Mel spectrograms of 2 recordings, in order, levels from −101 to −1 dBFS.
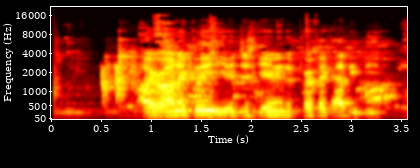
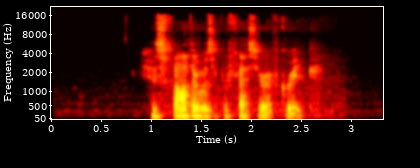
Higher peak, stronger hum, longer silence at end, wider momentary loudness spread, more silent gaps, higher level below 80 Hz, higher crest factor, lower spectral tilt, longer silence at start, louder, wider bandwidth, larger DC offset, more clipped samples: first, -2 dBFS vs -8 dBFS; neither; second, 0 s vs 0.65 s; about the same, 11 LU vs 13 LU; neither; about the same, -62 dBFS vs -66 dBFS; about the same, 18 dB vs 22 dB; about the same, -4.5 dB/octave vs -5 dB/octave; second, 0.05 s vs 0.95 s; first, -17 LUFS vs -29 LUFS; about the same, 16.5 kHz vs 16.5 kHz; neither; neither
